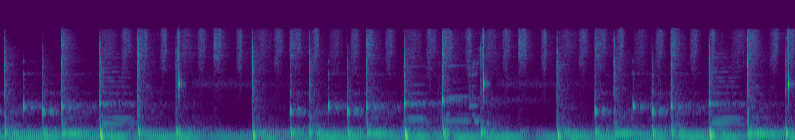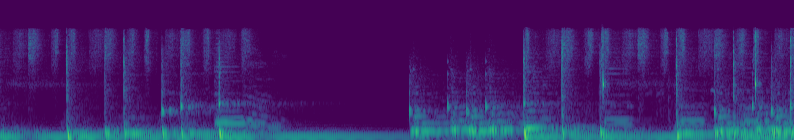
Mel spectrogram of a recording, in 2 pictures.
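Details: Drum-driven music with a heavy bass beat and steady percussion throughout, briefly dropping out near the middle; no animal voices.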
